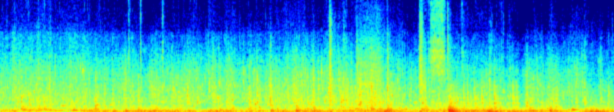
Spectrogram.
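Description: Water splashing and lapping against a small plywood sailing skiff's hull, with wind buffeting the microphone into a crackling rumble. A single sharp knock comes about three-quarters of the way through.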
